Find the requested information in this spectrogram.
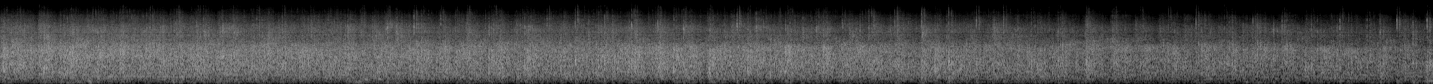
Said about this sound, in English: please give them a huge round of applause.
